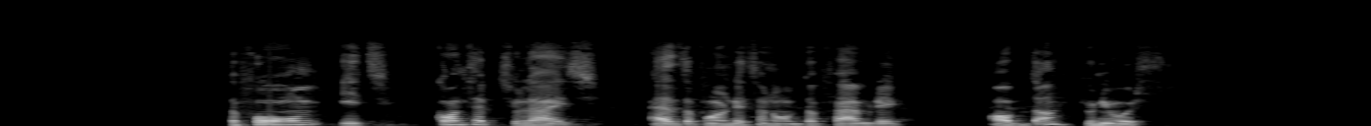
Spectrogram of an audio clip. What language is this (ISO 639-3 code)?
eng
